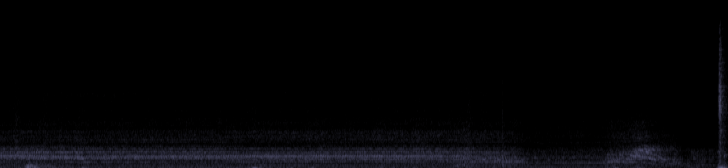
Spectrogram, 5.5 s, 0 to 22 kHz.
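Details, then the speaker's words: Roof vent lid motor of a 2020 nuCamp AVIA travel trailer closing automatically after the fan is turned off: faint, steady, even-pitched whine over a low hum, then a clean stop. Working normally. "you can close the lid and it'll automatically close down"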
